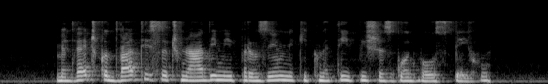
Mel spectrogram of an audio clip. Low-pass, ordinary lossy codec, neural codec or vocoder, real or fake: none; none; codec, 16 kHz, 2 kbps, FunCodec, trained on Chinese and English, 25 frames a second; fake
